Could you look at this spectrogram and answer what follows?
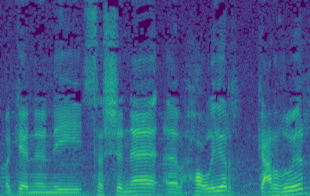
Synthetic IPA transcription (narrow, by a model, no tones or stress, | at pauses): maɡɛnənisɛʃənɛəːhɔlˠɨr | ɡ̥arðwɨr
